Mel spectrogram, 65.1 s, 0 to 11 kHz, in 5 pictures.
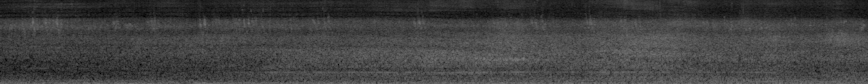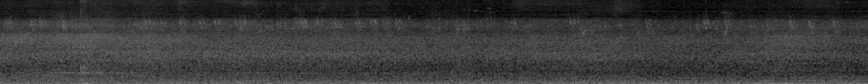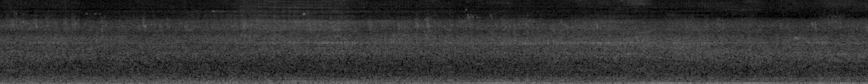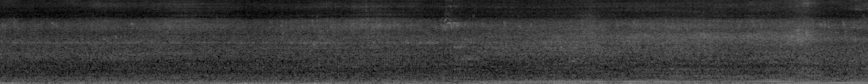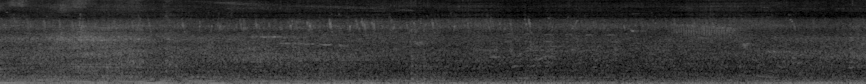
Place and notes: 花蓮市, Taiwan - In the Square
In the Square, Birds singing, Traffic Sound
Binaural recordings
Zoom H4n+ Soundman OKM II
